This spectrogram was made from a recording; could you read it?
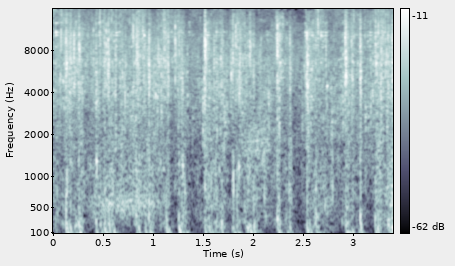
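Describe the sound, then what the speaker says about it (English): Horse hooves clip-clopping in a video game, a fast steady gallop of quick close thuds repeating throughout, fairly faint in the mix. "What a good horse."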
